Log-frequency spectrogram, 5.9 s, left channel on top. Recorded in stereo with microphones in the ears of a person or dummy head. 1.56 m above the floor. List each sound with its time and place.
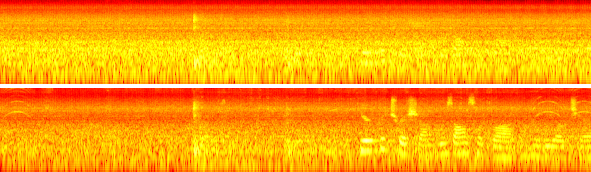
1.9 s a sliding door: 10° right (ahead or behind), 0.6 m
3.6 s a woman speaking: 75° right (ahead or behind), 0.5 m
